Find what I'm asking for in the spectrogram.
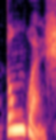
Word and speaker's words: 东莞: 晚，莞尔一笑；管，位于中国广东省的东莞市；关，关草、水葱一类的植物，可以用来编织席子。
